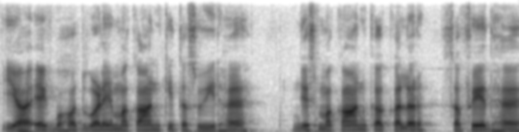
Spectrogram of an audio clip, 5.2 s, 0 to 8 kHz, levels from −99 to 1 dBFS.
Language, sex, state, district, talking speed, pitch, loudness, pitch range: Hindi, male, Jharkhand, Palamu, 160 wpm, 140 Hz, -17 LUFS, 130-145 Hz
